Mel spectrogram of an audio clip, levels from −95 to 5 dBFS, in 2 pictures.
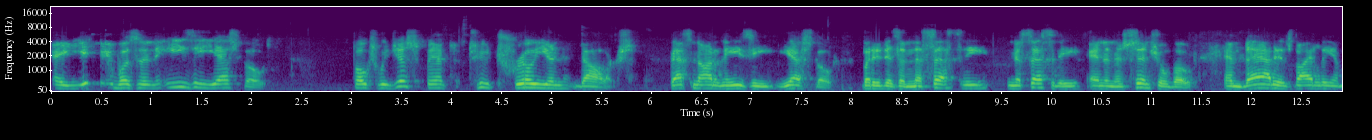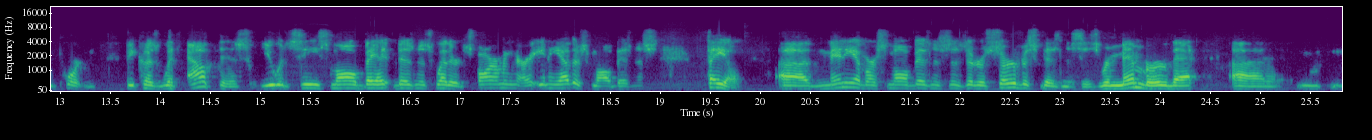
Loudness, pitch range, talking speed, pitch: -22 LUFS, 140-185 Hz, 155 wpm, 160 Hz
